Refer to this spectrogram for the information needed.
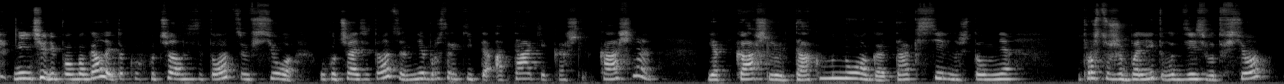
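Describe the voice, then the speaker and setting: A woman's high-pitched voice moves at a moderate pace, its pitch varying in an ordinary way. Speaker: vlogger. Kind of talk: casual vlog talk.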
